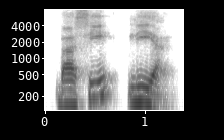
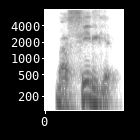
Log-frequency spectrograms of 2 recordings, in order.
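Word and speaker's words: βασιλεία: Basilia, Basilia, así, con acento en la I.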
